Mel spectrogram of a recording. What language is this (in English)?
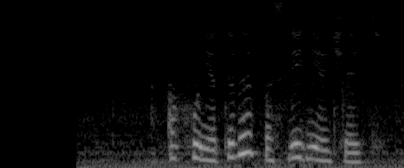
Russian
